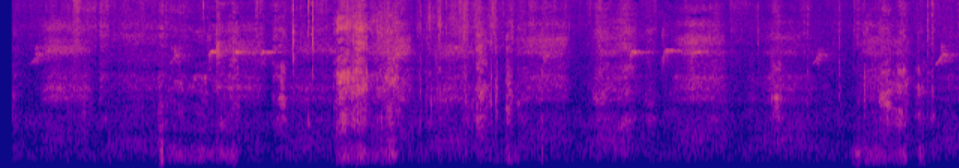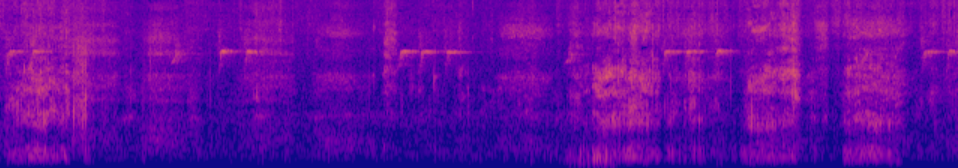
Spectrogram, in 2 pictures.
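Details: Golden Retriever pup and a whippet cross arguing over a stick, outdoors; rough, noisy growling bursts come and go throughout, with short scuffling pauses between them.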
